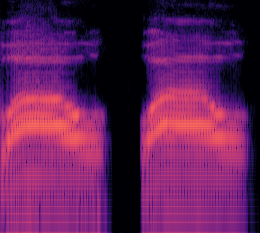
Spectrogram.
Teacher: দেখেন ওয়াও কোত্থেকে উচ্চারণ হয়, এর আগে আমরা পড়েছিলাম দুই ঠোঁটের মাঝখান থেকে, দুই ঠোঁট না মিলে মাঝখান থেকে উচ্চারণ হয়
